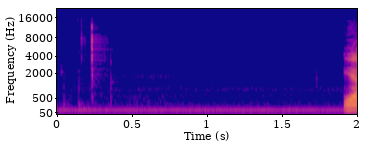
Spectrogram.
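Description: One short, sharp click with a couple of fainter ticks right after it, then a quiet room until a man's voice comes in at the very end.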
